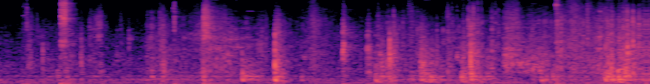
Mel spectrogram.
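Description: Quiet, irregular footsteps and shuffling, with a few light knocks, of people moving about in a small room.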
